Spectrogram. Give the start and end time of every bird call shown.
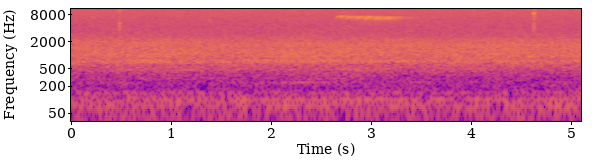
[2.48, 3.78] Black-capped Chickadee (Poecile atricapillus)

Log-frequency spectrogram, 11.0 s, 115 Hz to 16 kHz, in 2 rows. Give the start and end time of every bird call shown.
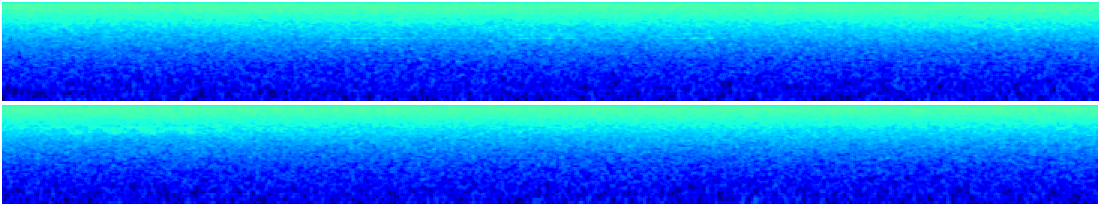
[1.10, 4.30] Red-breasted Nuthatch (Sitta canadensis)
[4.90, 7.40] Yellow-rumped Warbler (Setophaga coronata)

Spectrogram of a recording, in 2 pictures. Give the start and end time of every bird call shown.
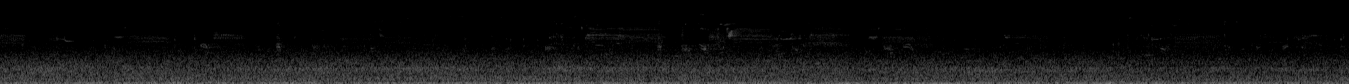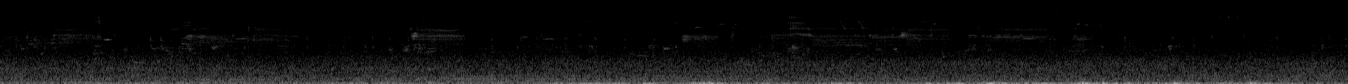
[0.00, 26.98] Red-winged Blackbird (Agelaius phoeniceus)
[20.93, 22.13] Common Grackle (Quiscalus quiscula)

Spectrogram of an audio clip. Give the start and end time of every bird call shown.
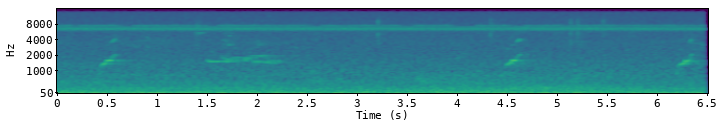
[0.00, 6.48] Gray-headed Chachalaca (Ortalis cinereiceps)
[1.48, 2.48] Long-tailed Manakin (Chiroxiphia linearis)

